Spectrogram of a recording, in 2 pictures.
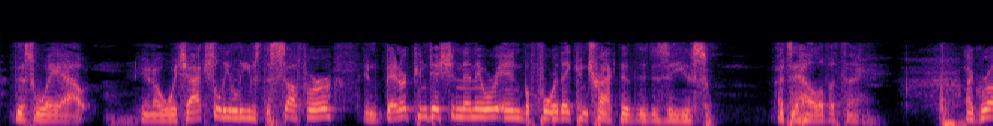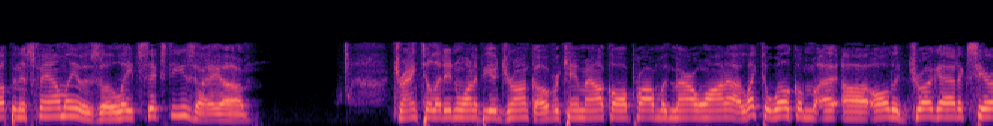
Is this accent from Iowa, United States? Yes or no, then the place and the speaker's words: no; New York City, New York, United States; moved away; I was brought up in the Bronx in New York City.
